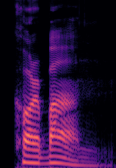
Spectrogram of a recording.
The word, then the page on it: qorban: hebrew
